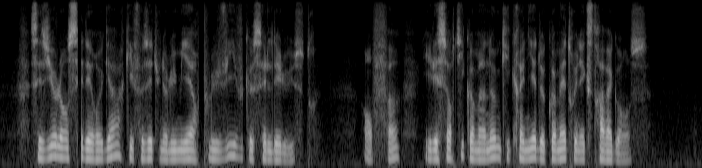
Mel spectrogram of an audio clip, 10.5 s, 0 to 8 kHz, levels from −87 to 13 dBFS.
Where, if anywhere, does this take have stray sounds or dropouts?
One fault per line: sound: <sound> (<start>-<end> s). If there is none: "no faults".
sound: dropout (1.2-1.2 s)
